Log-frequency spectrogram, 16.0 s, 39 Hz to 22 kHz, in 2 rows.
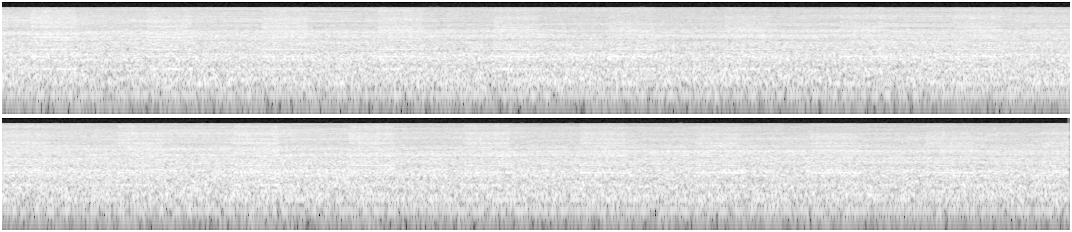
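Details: Steady loud airy suction roar with faint rhythmic pulsing from a smoke evacuator during UltraPulse fractional CO2 laser resurfacing of a patient's face for fine lines and wrinkles, after dental-block numbing.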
